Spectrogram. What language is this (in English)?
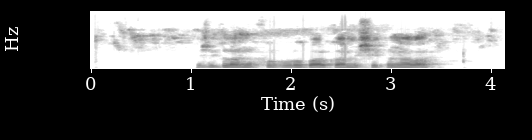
Mada (Cameroon)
